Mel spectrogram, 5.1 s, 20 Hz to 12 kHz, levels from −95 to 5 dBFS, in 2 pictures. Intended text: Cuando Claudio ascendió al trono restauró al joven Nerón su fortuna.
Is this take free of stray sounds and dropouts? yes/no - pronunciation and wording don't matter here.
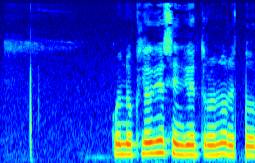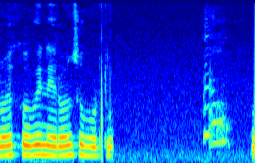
no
